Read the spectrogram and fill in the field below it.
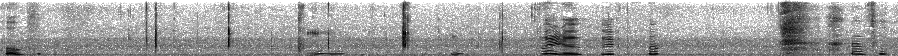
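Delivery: high and soft, fading; a girlfriend confessing love through tears; soft high voice, trailing away; tender confession. Acted.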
